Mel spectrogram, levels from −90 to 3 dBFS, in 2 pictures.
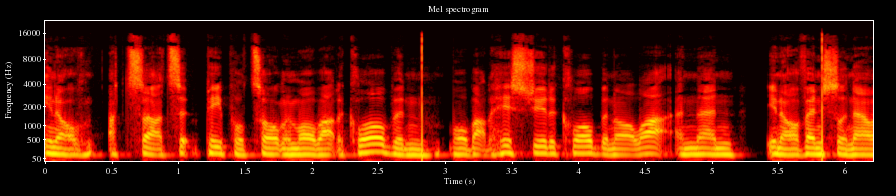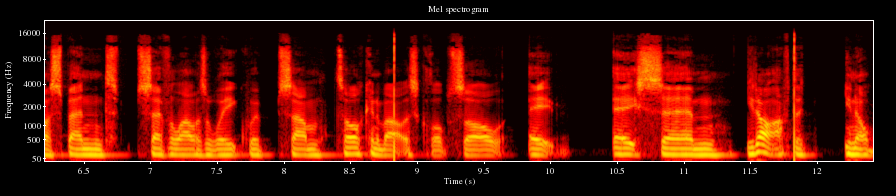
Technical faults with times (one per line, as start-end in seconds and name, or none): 2.82 file header played as audio
5.82 file header played as audio
8.82 file header played as audio
11.83 file header played as audio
